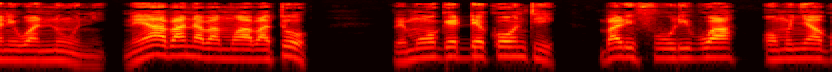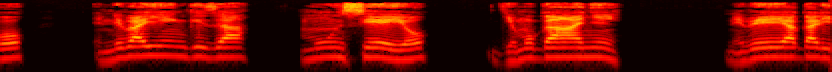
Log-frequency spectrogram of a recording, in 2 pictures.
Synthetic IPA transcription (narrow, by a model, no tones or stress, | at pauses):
niwanːuːnḭneaːβaːnaβamwaːβato̞ | βe̞mwo̞ːɡe̞dːe̞ko̞nti | βalifuːliβwa | omuɲaɡo̞ | ndiβajiːɲɡiza | muːnsie̞ːjo̞ | ɟe̞muɡaːɲe | neβe̞ːjaɡali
